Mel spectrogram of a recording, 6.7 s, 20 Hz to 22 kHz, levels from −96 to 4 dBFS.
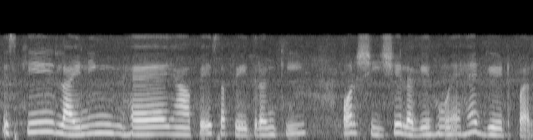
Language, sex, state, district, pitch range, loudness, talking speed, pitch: Hindi, female, Bihar, West Champaran, 195-230 Hz, -17 LUFS, 135 wpm, 205 Hz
